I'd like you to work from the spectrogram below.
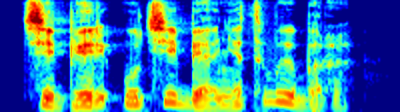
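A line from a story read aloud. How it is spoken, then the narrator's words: Calm. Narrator (Russian): спокойно сказал Ной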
